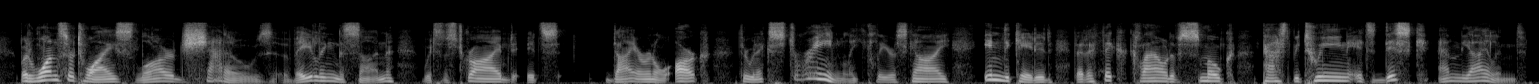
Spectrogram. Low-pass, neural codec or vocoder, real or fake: 7.2 kHz; none; real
